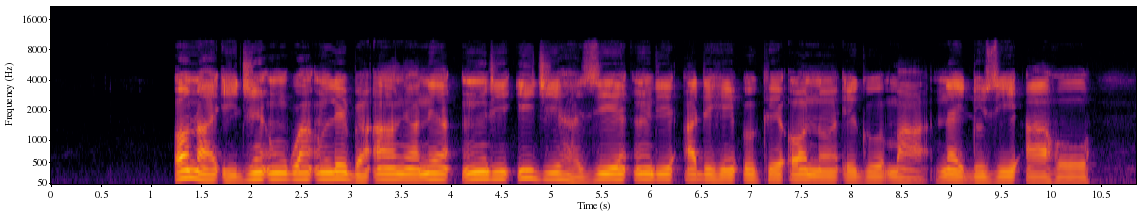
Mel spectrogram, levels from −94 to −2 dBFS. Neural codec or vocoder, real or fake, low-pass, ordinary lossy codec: none; real; 9.9 kHz; none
